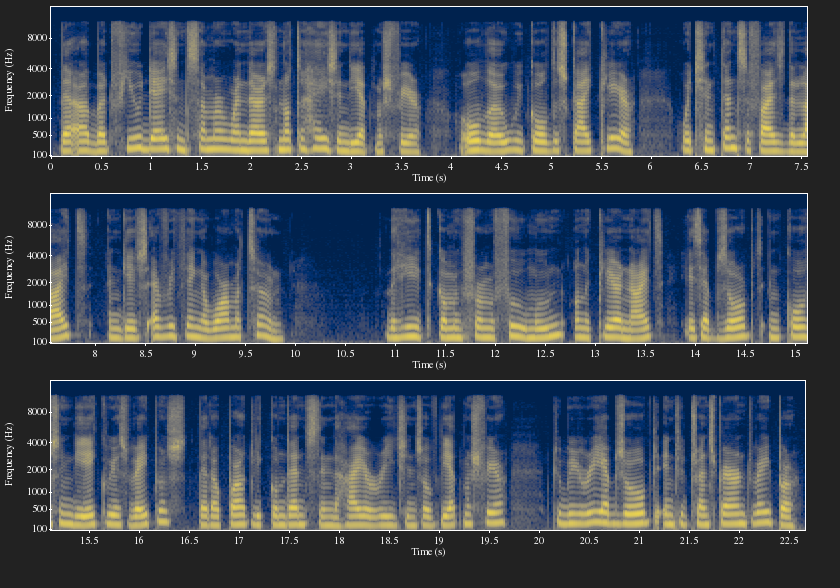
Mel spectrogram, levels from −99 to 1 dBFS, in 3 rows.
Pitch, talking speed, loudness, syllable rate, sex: 190 Hz, 175 wpm, -17 LUFS, 5.3 syllables/s, female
